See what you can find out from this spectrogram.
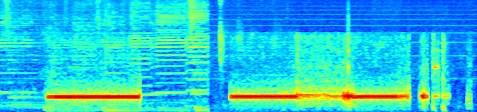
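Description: A phone call to a Shell station in San Jose, California, rings on the line: two long, steady electronic ringback tones separated by a short pause, loud, ending in a few quick clipped beeps. No one speaks.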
